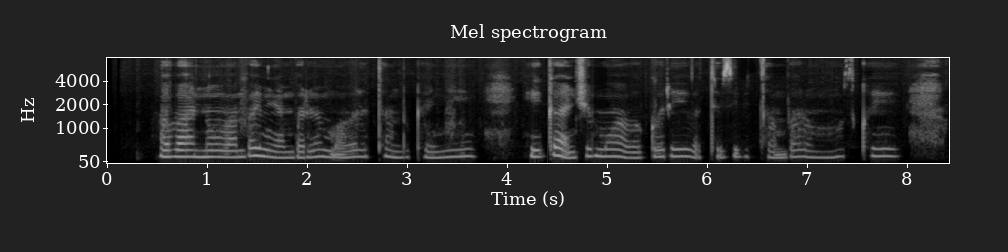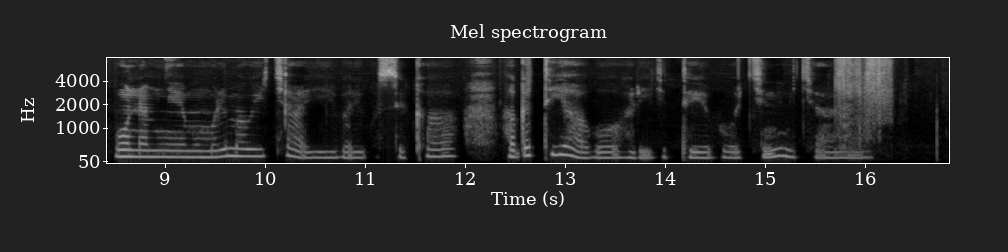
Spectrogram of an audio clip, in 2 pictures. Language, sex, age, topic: Kinyarwanda, male, 18-24, health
